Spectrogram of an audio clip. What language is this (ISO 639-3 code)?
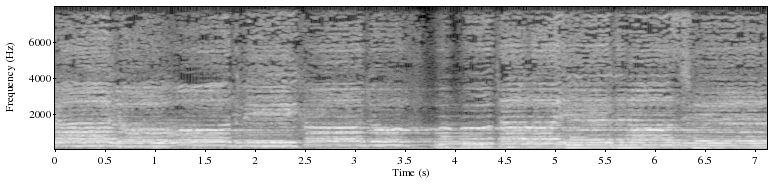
slk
